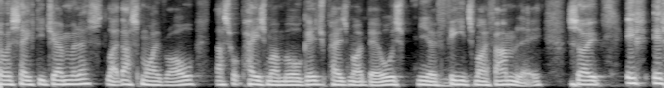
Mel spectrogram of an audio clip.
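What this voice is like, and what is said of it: Usual voice. Nothing is said of it.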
